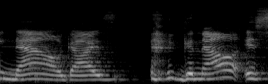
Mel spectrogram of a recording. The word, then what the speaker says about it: genau: Now guys, ganow is spelled.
